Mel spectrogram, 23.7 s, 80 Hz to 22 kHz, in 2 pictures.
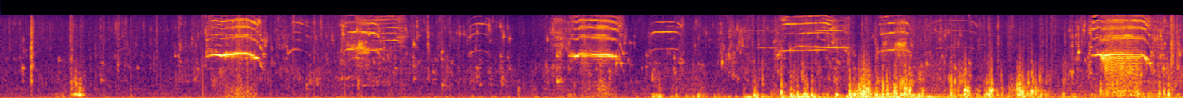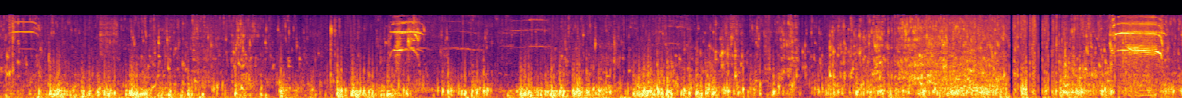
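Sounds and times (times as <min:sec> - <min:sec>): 
rushing splashing water: 0:00.0 - 0:23.6
frightened manatee squeaks: 0:01.9 - 0:10.0, 0:10.7 - 0:13.0, 0:15.6 - 0:18.8, 0:22.8 - 0:23.6.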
